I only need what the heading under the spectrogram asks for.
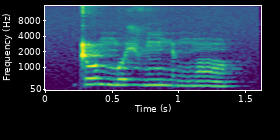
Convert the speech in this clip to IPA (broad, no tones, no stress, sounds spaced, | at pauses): ʈ o ŋ͡m o ʒ z ĩ n ɵ ŋ͡m õ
